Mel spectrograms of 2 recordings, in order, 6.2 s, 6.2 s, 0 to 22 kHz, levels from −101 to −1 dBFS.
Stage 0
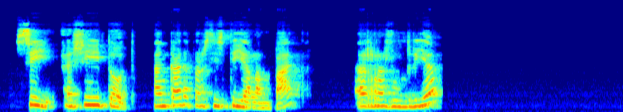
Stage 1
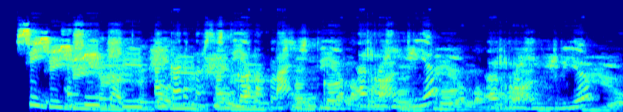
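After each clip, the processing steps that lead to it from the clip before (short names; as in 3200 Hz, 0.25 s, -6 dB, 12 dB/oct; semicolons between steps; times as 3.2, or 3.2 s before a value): pre-emphasis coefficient 0.97; echoes that change speed 92 ms, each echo -5 st, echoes 3; gain -2 dB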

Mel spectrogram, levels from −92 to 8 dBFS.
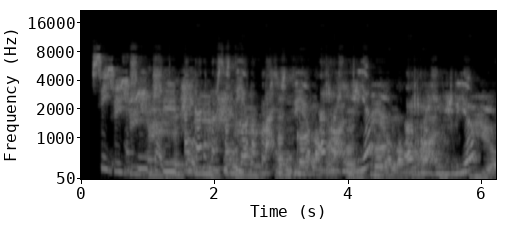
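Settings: high shelf 4600 Hz -10.5 dB; compressor 10:1, threshold -47 dBFS, peak gain reduction 13 dB; gain +10.5 dB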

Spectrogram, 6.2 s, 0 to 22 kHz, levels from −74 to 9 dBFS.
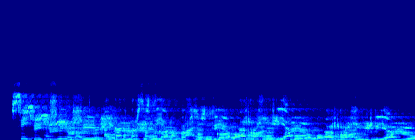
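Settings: limiter -33.5 dBFS, peak gain reduction 7 dB; thin delay 0.105 s, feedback 71%, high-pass 1900 Hz, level -14.5 dB; gain +2.5 dB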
